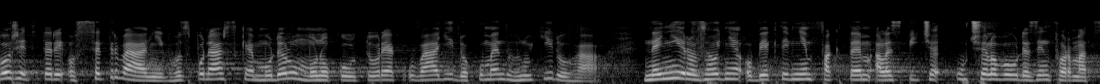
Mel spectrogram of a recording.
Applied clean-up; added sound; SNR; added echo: none; none; none; none.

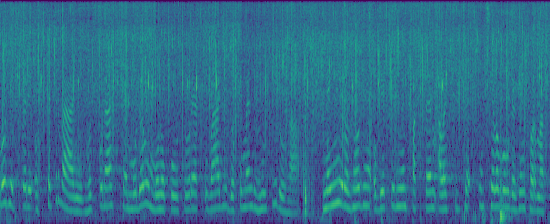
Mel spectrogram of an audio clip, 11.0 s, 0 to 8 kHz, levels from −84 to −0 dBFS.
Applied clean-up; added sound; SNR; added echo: none; Frying (food); -2 dB; none.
